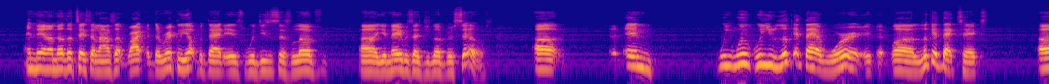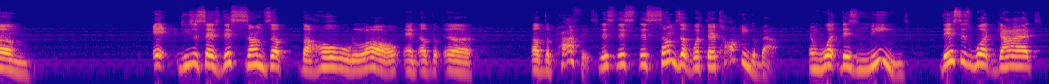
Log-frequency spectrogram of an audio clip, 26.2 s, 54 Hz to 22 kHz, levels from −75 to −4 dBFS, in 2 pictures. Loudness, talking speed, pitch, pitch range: -21 LUFS, 165 wpm, 155 Hz, 130-205 Hz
